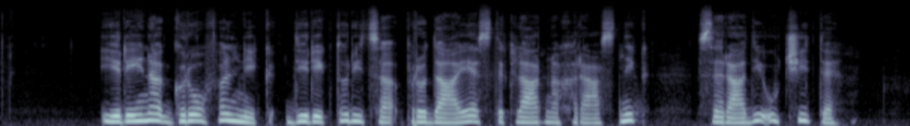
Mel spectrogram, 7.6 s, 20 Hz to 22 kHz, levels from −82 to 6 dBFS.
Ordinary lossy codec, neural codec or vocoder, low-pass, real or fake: none; none; 19.8 kHz; real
